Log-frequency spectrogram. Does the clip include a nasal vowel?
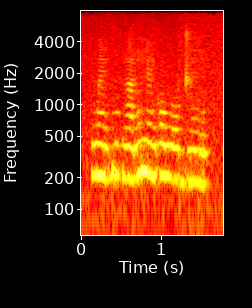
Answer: yes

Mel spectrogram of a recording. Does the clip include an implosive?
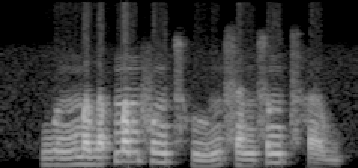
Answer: no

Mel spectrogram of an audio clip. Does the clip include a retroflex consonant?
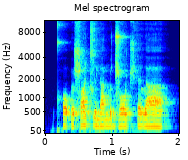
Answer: yes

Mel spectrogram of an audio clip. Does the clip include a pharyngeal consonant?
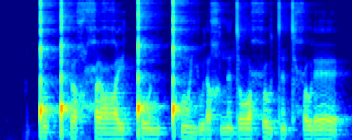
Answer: yes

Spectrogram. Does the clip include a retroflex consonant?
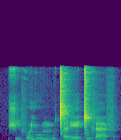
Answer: no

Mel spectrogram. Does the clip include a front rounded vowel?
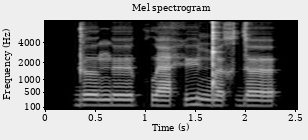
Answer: yes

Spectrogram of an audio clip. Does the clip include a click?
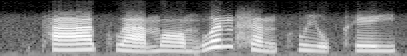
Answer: no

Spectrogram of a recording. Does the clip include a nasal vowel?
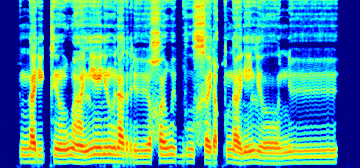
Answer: yes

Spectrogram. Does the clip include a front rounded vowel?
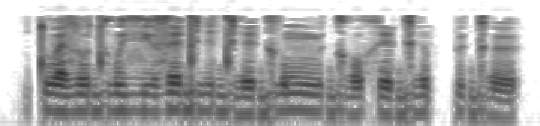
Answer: yes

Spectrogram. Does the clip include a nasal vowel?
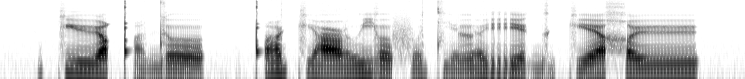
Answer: no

